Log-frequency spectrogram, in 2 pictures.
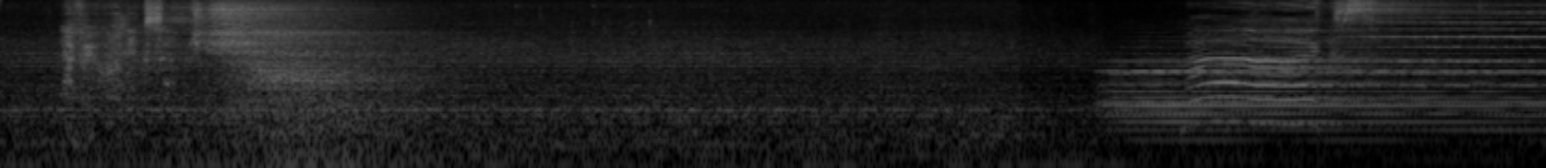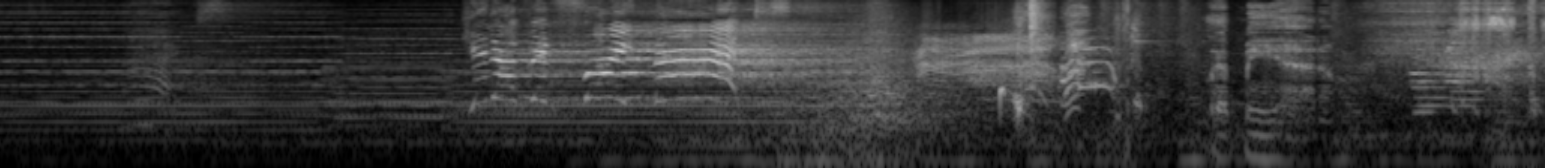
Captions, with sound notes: Everyone except you. - Max! Max! Get up and fight, Max! (Max moans) (Dell shrieks) - Let me at 'em. (vampire hissing) (lights buzzing)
